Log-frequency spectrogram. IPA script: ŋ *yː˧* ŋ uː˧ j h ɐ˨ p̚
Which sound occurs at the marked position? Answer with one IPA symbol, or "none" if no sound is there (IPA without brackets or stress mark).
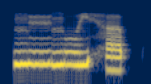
yː˧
